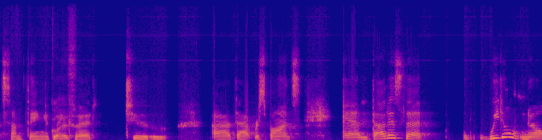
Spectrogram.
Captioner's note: speaking french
